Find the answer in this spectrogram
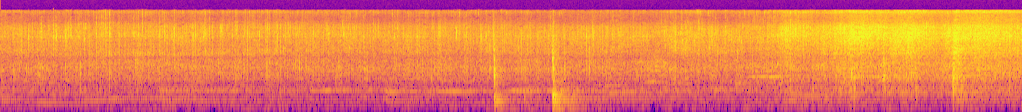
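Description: Chopped onion and tomato masala sizzling steadily in oil in a kadhai. A wooden spatula knocks sharply against the pan twice, about four seconds in, and stirring makes the frying louder near the end.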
